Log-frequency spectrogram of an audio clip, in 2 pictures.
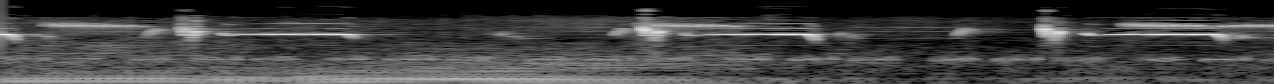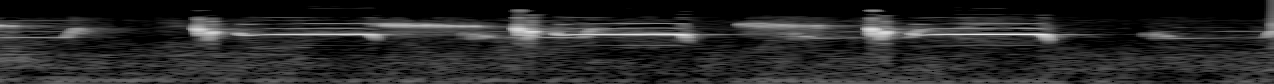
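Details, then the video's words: Caged scarlet-headed flowerpecker under song training gives six or so rapid phrases, each a quick chirp, a higher brief note and a long flat whistle, over a low hum that fades midway. "Deep red-headed birds(Dicaeum Trochileum): Birds thoroughbred training for singing chirped"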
